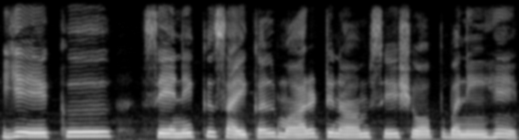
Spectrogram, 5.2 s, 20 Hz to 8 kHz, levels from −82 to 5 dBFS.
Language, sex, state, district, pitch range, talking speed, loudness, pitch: Hindi, female, Madhya Pradesh, Bhopal, 195-230 Hz, 125 wpm, -11 LUFS, 210 Hz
